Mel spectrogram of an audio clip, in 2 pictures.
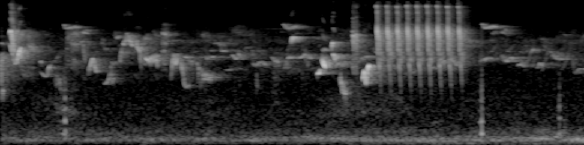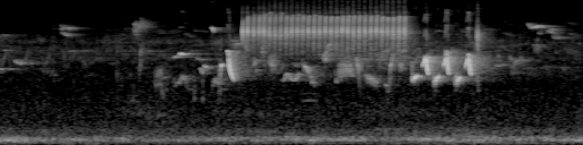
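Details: Nightingale song in full flow: jumbled high twitters alternate with two long bursts of fast, machine-like repeated notes, each lasting over a second, against a faint chorus of other birds.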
